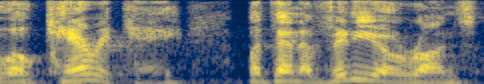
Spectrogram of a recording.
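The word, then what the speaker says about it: Okereke: complete change of pronunciation from a draft night to midway through season in Okariki who then changes the pronunc uh pronunciation of his name which I'm completely cool with to go back to honor his family and everything like that to okake but then a video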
